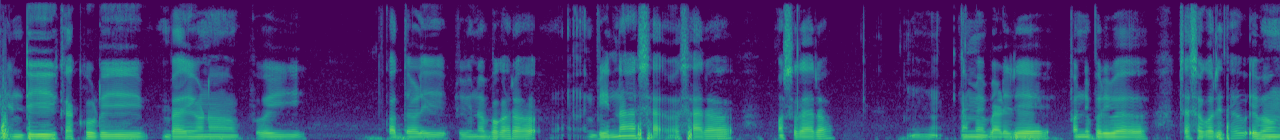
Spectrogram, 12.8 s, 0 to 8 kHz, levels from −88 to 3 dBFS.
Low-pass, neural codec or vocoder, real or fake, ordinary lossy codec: none; none; real; none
